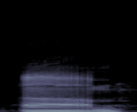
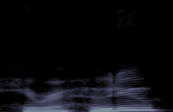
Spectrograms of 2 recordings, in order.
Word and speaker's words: Hirohito: And we also made Hirohito, Hirohudu? I don't know. I can't remember how you pronounce Hirohito. Sorry. Hirohito, we made him surrender in front of the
